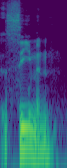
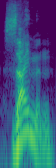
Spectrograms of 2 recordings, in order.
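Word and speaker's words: Simons: And I'm also going to give Seaman, that's not how it's pronounced, Simon, a chance here because he only grew 1 last season.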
